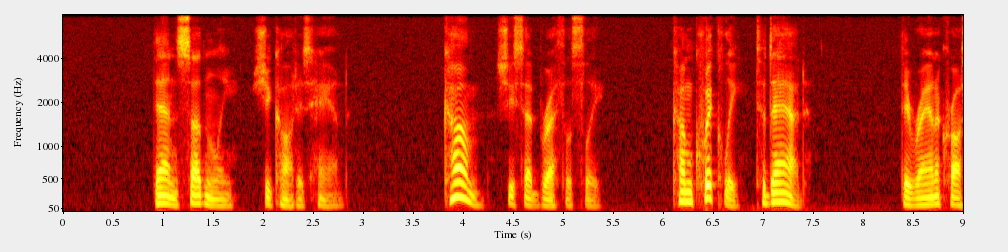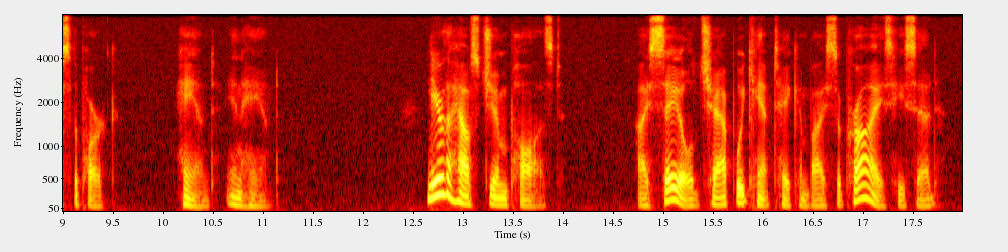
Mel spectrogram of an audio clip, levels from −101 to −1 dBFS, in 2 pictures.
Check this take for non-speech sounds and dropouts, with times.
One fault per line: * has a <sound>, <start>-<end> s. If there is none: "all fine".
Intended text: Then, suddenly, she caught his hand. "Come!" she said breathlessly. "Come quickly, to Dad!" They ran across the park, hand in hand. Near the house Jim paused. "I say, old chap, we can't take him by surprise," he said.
all fine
